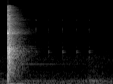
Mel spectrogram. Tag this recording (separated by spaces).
down sword heavy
